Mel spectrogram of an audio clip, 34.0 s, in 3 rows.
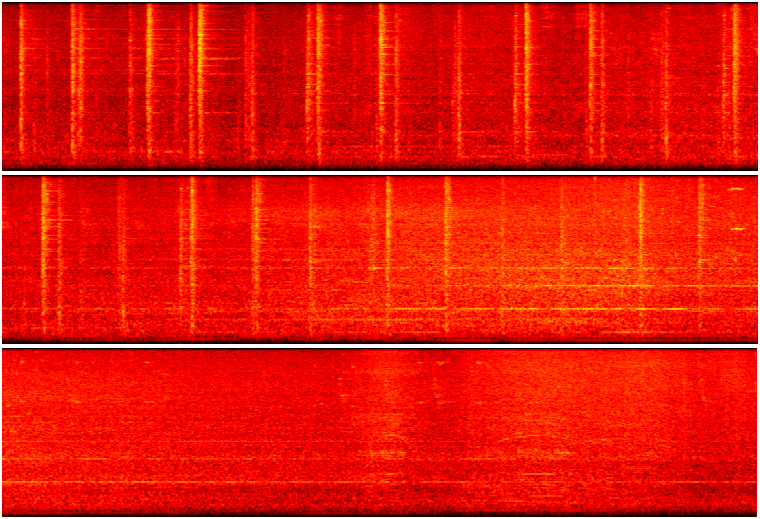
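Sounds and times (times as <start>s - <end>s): wheels clicking over rail joints: 0.0s - 25.4s
locomotive hum: 0.0s - 34.0s
train rolling rumble: 0.0s - 34.0s.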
